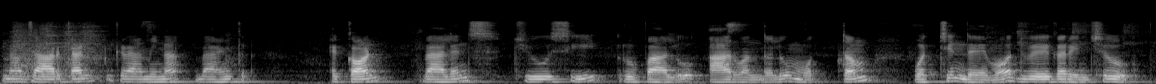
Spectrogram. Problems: background sounds at intervals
